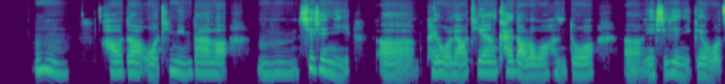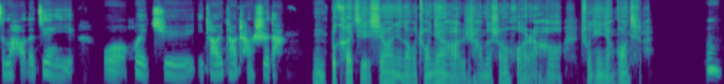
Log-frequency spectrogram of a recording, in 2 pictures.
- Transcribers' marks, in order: tapping
- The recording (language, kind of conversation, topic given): Chinese, advice, 伴侣分手后，如何重建你的日常生活？
- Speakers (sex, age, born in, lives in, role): female, 45-49, China, United States, user; male, 40-44, China, United States, advisor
